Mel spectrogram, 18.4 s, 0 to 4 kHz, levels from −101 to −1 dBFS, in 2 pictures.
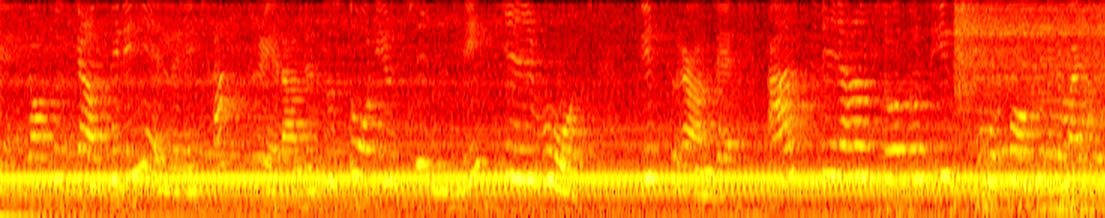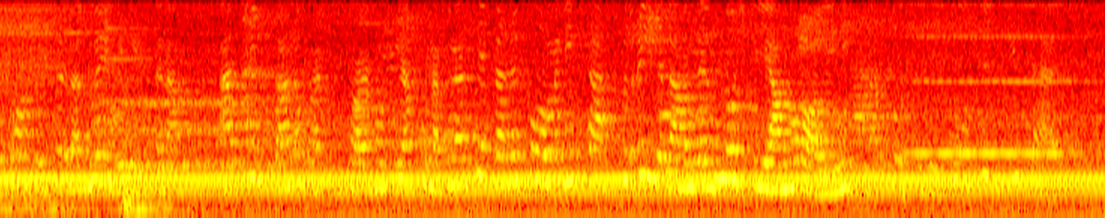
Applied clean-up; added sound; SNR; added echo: none; Subway, metro, underground / Train; -2 dB; reverberation time 0.7 s.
